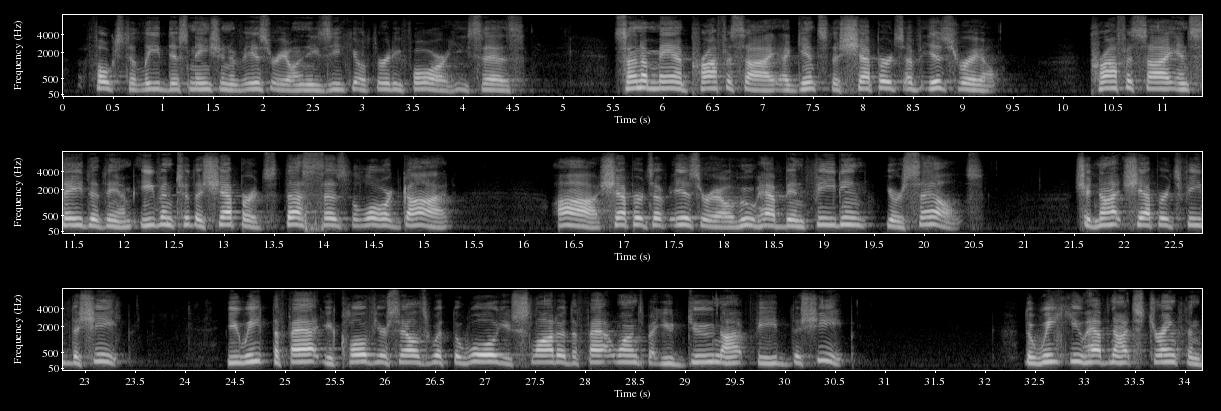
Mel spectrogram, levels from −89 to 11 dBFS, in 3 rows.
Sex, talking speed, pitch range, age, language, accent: male, 135 wpm, 165-205 Hz, 60-79, English, American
